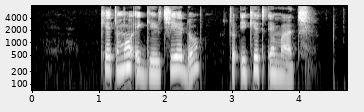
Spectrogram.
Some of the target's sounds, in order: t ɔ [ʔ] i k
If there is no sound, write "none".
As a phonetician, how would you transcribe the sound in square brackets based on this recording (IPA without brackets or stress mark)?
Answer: ʔ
